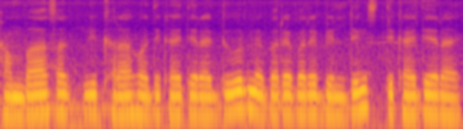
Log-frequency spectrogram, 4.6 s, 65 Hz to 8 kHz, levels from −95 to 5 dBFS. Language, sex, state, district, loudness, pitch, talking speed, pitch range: Hindi, male, Arunachal Pradesh, Longding, -13 LUFS, 115 Hz, 230 wpm, 110-120 Hz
